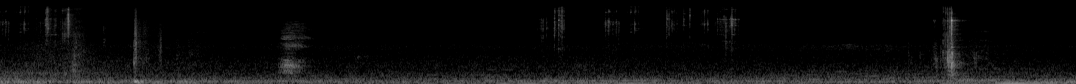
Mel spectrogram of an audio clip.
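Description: A bunch of keys jingling in hand, with scattered small metallic clicks and jangles that cluster about halfway through. One sharp, louder click comes near the end.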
